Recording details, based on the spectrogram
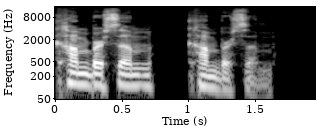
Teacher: The word cumbersome has 3 syllables, and the stress is on the first syllable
